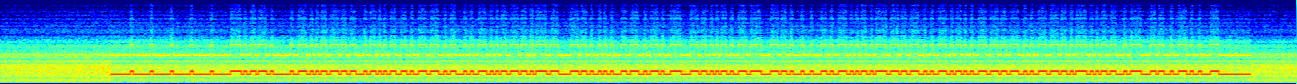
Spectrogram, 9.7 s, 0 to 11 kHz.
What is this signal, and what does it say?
RTTY (50 baud, 450 Hz shift), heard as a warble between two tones, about 1500 Hz centre, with radio static. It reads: AS CRIANCAS EM JUNHO SAO QUASE NADA NA ESCOLA.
